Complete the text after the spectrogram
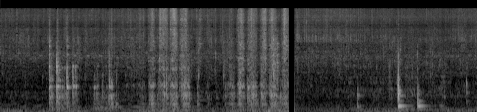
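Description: A blade knocks against hollow bamboo.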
